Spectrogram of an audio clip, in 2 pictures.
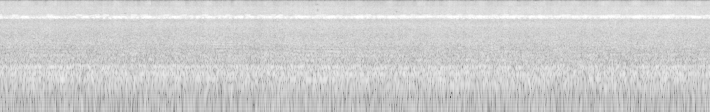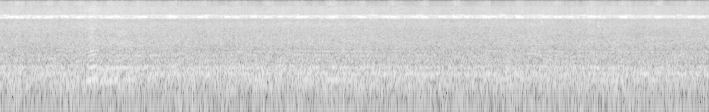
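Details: Bees humming in a steady, continuous low drone with faint tonal bands. The pitch stays constant throughout, broken only by a brief click near the middle. A thin high-pitched hiss runs steadily underneath.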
